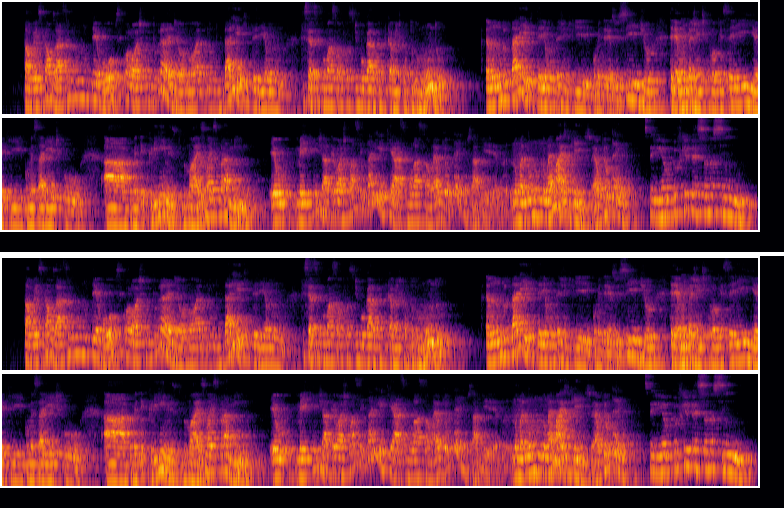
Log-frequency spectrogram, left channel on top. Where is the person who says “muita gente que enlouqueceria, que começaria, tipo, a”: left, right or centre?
Left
